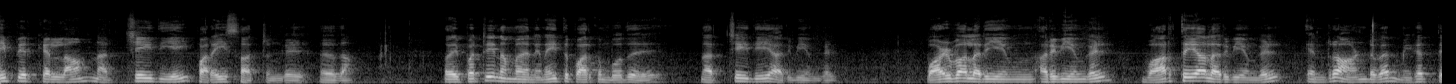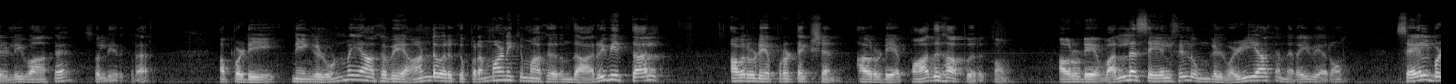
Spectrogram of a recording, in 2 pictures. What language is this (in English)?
Tamil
